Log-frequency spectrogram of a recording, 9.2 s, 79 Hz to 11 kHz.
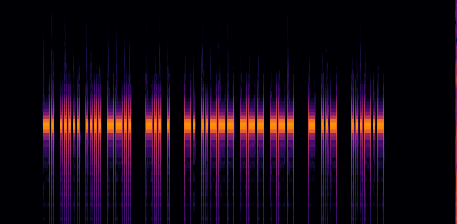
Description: Morse code, heard as a keyed tone, about 28 wpm, 700 Hz. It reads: N5HZ DE N2OO TU <SK>
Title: Practice QSO - Exchange 4 - Ending - 28wpm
